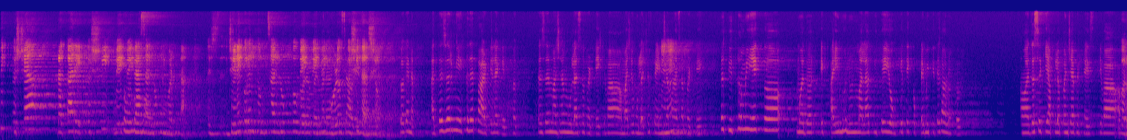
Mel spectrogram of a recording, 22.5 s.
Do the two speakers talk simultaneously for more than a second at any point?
Yes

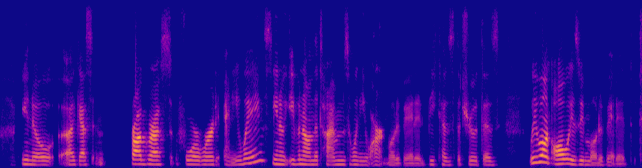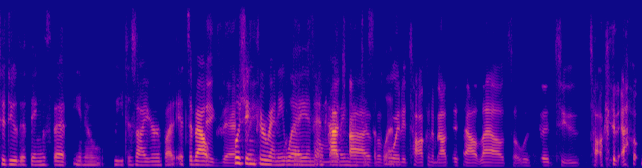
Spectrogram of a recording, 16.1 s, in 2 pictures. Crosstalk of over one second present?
Yes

